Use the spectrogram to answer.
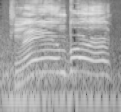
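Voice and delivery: talking with a mouthful of food; words mumbled around a mouthful; mouth full. Real, not acted. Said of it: "don't talk with your mouth full".

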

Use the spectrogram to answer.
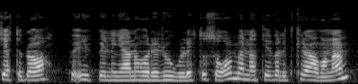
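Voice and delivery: fingers touching lips; talking behind fingers; hand partly over mouth. Real, not acted. Seen 4: Fingers rest at her lips from 2.1s; not before.

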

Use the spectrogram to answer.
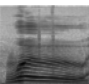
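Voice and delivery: high wrestler's "woo"; Charlotte. Retold or imitated. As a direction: attempt a high, drawn-out woo. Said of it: "I couldn't do the woo properly".

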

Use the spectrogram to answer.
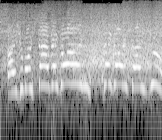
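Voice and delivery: excited goal call, slow and stretched; goal shout. Real, not acted. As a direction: yell the goal with joy. Goal call in live commentary. (coşkulu gol bağırışı)

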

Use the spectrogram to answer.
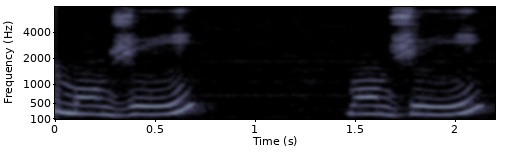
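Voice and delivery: "مونجي" ending in é, r silent; "مونجي" twice, closing on "ay". Shown as a demonstration. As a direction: say French "مونجي", manger, without final r. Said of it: "ألف مقصورة".

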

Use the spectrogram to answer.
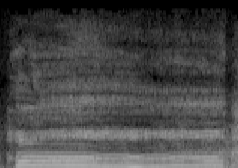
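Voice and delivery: long, high blissful "aah"; sustained high mock-serene note; new age "ah". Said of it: "kind of a new age moment".

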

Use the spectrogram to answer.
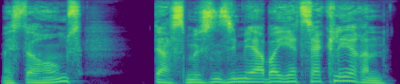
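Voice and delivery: mild rebuke from the inspector; reprimanding. Acted. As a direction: tell him off, wanting answers now. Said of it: "rüffelte Inspektor Woolford Holmes".

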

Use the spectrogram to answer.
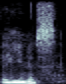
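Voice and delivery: "Linus" as LEE-noos, Swedish style; Swedish pronunciation. Shown as a demonstration. Programmer showing how to say his name, "Linus" the Swedish way. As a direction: Swedish "Linus", long ee and rising end. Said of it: "when I speak Swedish".

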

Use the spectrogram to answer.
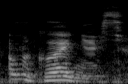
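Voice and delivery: normal talking voice

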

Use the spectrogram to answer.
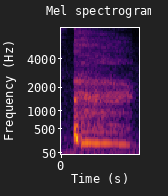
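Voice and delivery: a real, high, choked little laugh; teary laugh. Real, not acted. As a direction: laugh through the tears. Emotional laugh after tearing up.

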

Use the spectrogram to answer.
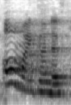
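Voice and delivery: usual speaking voice

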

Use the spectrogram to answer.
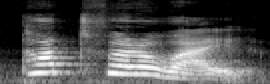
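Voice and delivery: usual speaking voice

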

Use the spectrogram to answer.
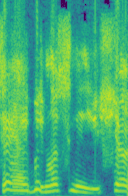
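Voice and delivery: fast, high New York cabbie voice; cliché fifties-movie New York cab driver; New York accent. Retold or imitated. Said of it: "I did a New York accent".

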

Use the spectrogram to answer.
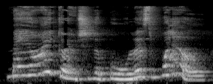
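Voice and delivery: put-on wishful young heroine; hopeful. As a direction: ask longingly to be allowed. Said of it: "Cinderella asked hopefully".

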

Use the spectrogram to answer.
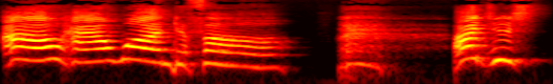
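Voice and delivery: very high, slow, gushing mock pastor; pastor's falsetto delight, hammed up. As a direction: gush like a flattered pastor. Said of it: "he's gonna say".

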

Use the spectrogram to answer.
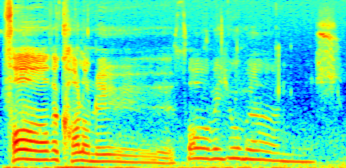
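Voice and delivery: slow, high, drawn-out battle cry in English; solemn parody of a soldier's pledge; hammed-up soldier salute, slow; mock heroic motto.

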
